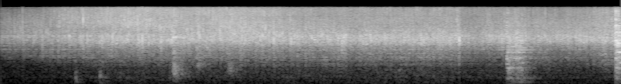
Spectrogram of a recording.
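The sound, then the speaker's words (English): Butter sizzles in a hot pan for cooking fish fillets: a steady, bright frying hiss with a few faint crackles and pops, no talk. “So the butter's going in.”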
